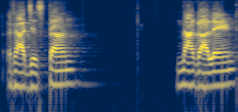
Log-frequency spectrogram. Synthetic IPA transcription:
ɾad͡ʑəst̪ʰan | aɡalɛɳɖ

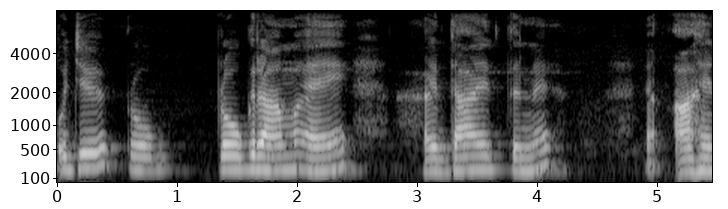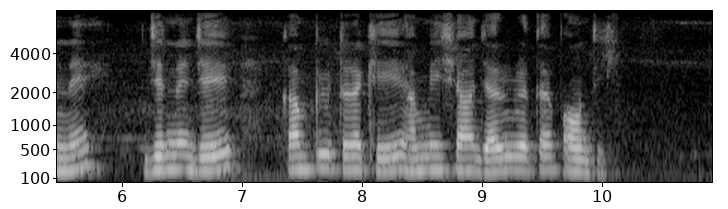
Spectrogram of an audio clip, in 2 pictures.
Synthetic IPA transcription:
kʊd͡ʑʊ̆ | pɾoːɡɾaːmɛ̃ː | hɪd̪aːjət̪ʊnɪ̆ | aːɦɪnɪ̆ | d͡ʑɪn̆d͡ʑeːkɐ̃mpjuːʈəɾkʰeːɦɐmeːʃazɐɾuːɾət̪pɐʋə̃nd̪iː

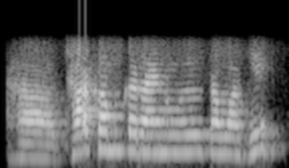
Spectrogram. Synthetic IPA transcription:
ɦãt͡ʃʰakəmkəɾajnʋəlt̪ɐm̤ãkʰe

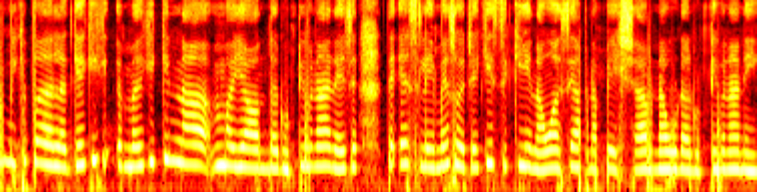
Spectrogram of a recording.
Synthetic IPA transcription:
mĩːkipət̪aləɡjaːkimɛ̃kikɪnːaːməjaːõnd̪aːɾuːʈːiːbənaːneːt͡ʃt̪eʔeːsləimɛ̃ːsoːt͡ʃeːkiəsĩkiːnaːũəsĩːaːpnaːpeːʃapnaːuɽaːɾuːʈːiːbənaːne

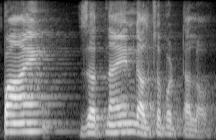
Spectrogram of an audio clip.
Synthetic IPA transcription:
pãj | d͡zət̪najenɡalt͡sɔpəɽʈalɔ̰

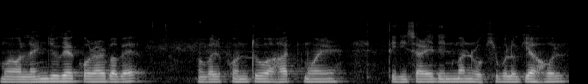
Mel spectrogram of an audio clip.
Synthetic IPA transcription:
mojɔnlajnzuɡɛkɔɹaɹbabɛ | nobɛlpʰontʊaɦatmoj | tinisaɹɛdinmanɹokʰibɔloɡijaɦol

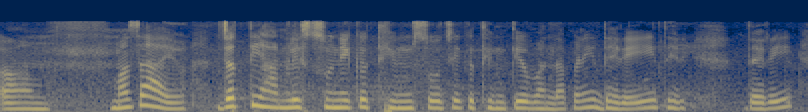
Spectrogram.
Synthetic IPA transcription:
mʌd͡zaːjo | d͡zʌt̪iɦamilesunekot̪ʰimsot͡sekot̪ʰimt̪ijobʱʌnd̪apʌnid̪ʱeɾʌjd̪ʱeɾe | d̪ʱeɾʌj

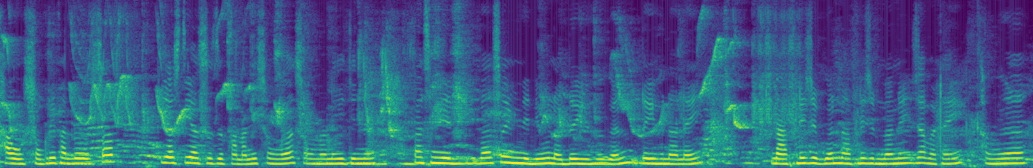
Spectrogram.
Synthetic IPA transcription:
hʰawsɔŋkɾipʰandɔsab̚ | zastiasɯzɯpʰananisɔŋɯsɔŋnanɯjdinɯbasimnebasɔimneniunadɯjɦɯɡɯndɯjɦɯnanaj | napʰlezɯb̚ɡɯnːapʰlezɯb̚nanɯjzabatʰaj | kʰaŋɯ

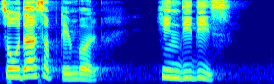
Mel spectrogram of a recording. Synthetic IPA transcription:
t͡sɔd̪ʱasəpʈẽmbəɾ | hind̪id̪iːs

